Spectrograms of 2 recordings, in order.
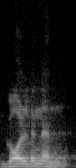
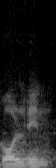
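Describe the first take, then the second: First: "Goldenen" with three syllables, ending in -en-en; corrected German word. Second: "Goldin" in two syllables, ending in -in; mistaken word. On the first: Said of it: "the fourth word should read". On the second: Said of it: "not Goldin". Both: Acted.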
